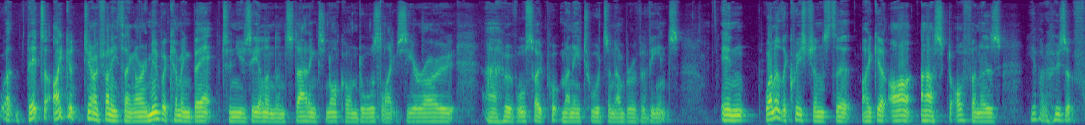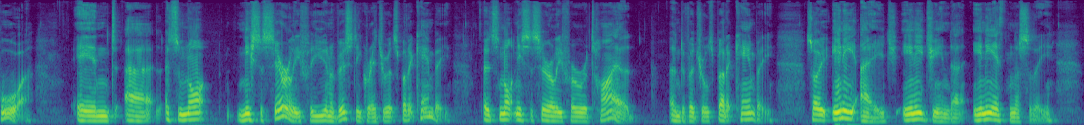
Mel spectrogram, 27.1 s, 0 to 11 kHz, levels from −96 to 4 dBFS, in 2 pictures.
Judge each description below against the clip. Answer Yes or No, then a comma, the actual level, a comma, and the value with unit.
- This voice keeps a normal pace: Yes, average, 175 wpm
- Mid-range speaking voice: No, low, 120 Hz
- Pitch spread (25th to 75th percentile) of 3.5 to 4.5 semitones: Yes, average, 3.8 semitones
